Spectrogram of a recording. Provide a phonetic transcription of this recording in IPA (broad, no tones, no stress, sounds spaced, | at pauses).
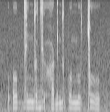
ʔ o b d i n d o dʲ u h ɒ ɖ n d u p o n̪ u ǀ u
